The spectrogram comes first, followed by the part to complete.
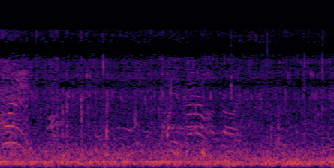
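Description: Wind rumbling on the microphone over open water, a steady low buffeting, with faint voices murmuring now and then.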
